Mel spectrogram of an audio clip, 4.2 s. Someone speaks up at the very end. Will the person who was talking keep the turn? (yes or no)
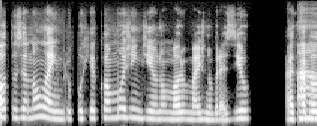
yes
